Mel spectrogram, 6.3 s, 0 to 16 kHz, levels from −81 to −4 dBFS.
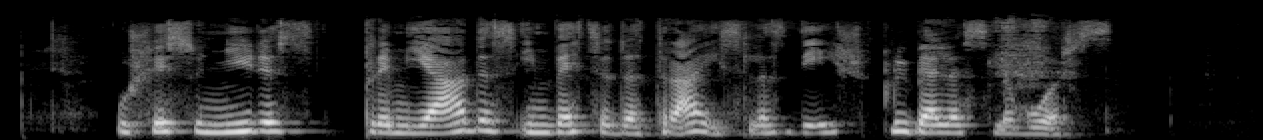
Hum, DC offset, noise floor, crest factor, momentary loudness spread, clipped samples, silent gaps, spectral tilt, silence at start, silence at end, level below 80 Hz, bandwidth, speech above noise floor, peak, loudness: none; under 0.1%; -70 dBFS; 18 dB; 12 LU; under 0.1%; none; -4.5 dB/octave; 0.6 s; 0.8 s; -76 dBFS; 10 kHz; 46 dB; -6 dBFS; -24 LUFS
